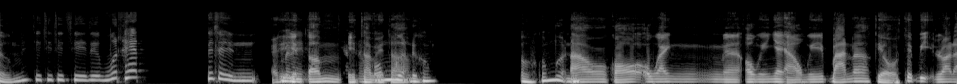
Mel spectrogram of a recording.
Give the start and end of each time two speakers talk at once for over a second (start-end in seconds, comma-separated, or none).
2.7-4.3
